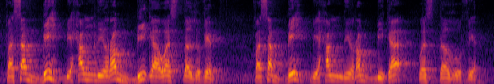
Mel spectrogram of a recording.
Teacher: pada kata rabbika huruf bertasydid dibaca rangkap, yakni tidak ditahan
